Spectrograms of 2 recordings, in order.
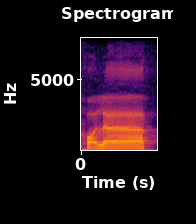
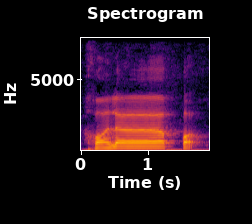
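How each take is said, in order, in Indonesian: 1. Huruf penutup memantul dengan bibir melebar, datar. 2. Huruf penutup memantul dengan bibir membulat. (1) "Jangan kita pepeskan jadi khalaq. Tak betul" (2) "Yang betulnya khalaq"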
